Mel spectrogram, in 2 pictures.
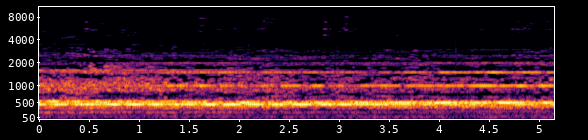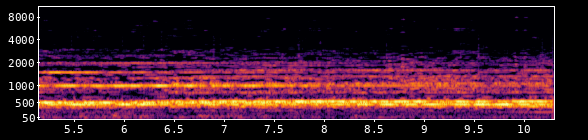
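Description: Electronic drone music: a steady, dense drone of several held tones layered together, with no beat.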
